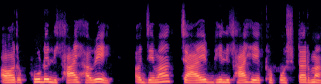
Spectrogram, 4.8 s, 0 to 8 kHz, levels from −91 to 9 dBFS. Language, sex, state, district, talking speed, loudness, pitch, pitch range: Chhattisgarhi, female, Chhattisgarh, Jashpur, 175 wpm, -17 LUFS, 215 Hz, 205-230 Hz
